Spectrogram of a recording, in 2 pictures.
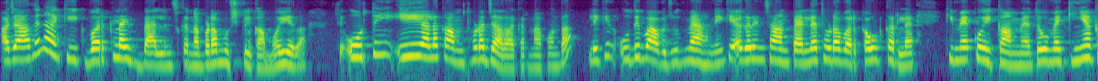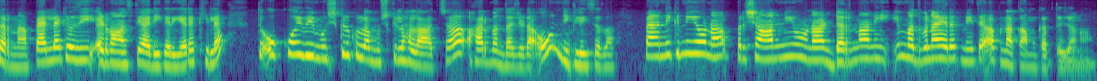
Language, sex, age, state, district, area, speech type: Dogri, female, 45-60, Jammu and Kashmir, Reasi, urban, spontaneous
